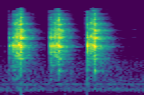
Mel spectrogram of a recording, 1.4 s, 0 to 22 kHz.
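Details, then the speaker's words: Hand file on a quenched 5160 steel knife blade: after biting through forge scale, three quick thin high-pitched scrapes as the file skates without biting, showing the blade is properly hardened. "see when you first do it it sounds like it's biting in because of the Forge scale from heating it up to critical but once you get rid of that Forge scale"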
